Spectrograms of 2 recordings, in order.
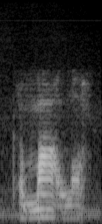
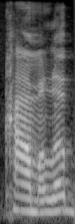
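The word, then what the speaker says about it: Kamala: yeah I'm voting for Cala how you think she'll take that she would probably just be like okay she might even correct you like it's kamla but I appreciate your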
